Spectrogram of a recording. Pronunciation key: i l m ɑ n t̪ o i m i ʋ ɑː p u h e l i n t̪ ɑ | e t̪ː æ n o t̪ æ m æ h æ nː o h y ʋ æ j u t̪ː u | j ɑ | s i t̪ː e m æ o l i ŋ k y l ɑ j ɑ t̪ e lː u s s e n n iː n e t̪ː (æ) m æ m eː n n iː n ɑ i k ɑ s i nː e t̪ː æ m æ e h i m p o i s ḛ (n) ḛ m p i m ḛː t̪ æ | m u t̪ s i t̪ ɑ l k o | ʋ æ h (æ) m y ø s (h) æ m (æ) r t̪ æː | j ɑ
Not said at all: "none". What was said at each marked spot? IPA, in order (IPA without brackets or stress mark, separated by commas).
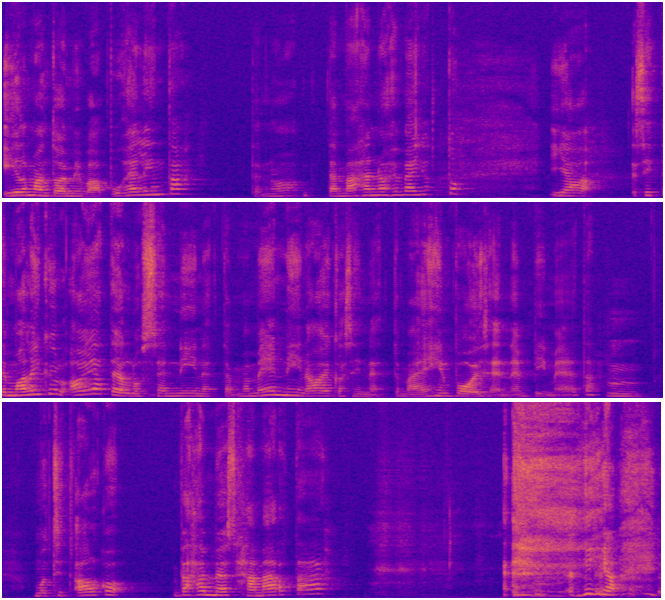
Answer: æ, nː, æ, h, æ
